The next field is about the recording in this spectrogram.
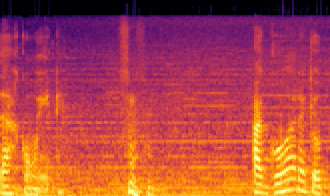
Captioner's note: Booth scoffs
